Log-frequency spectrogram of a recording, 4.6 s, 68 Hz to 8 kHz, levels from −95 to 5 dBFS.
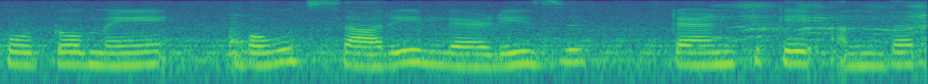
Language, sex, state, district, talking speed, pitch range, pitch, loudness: Hindi, female, Punjab, Fazilka, 105 wpm, 200-215 Hz, 205 Hz, -15 LUFS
